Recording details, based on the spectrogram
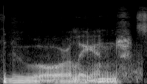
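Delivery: very low voice, New Orleans pronounced syllable by syllable. Retelling a TikTok video, Marcus the Worm saying every syllable of New Orleans. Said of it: "every syllable in New Orleans".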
